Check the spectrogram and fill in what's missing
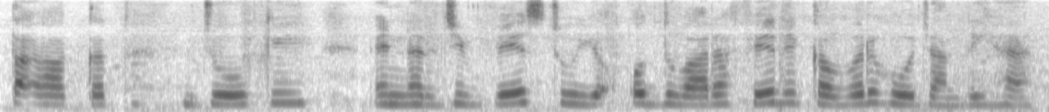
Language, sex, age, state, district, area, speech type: Punjabi, female, 18-30, Punjab, Barnala, rural, spontaneous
